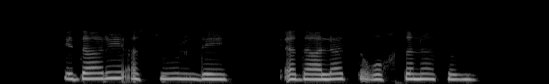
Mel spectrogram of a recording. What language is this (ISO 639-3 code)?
pus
